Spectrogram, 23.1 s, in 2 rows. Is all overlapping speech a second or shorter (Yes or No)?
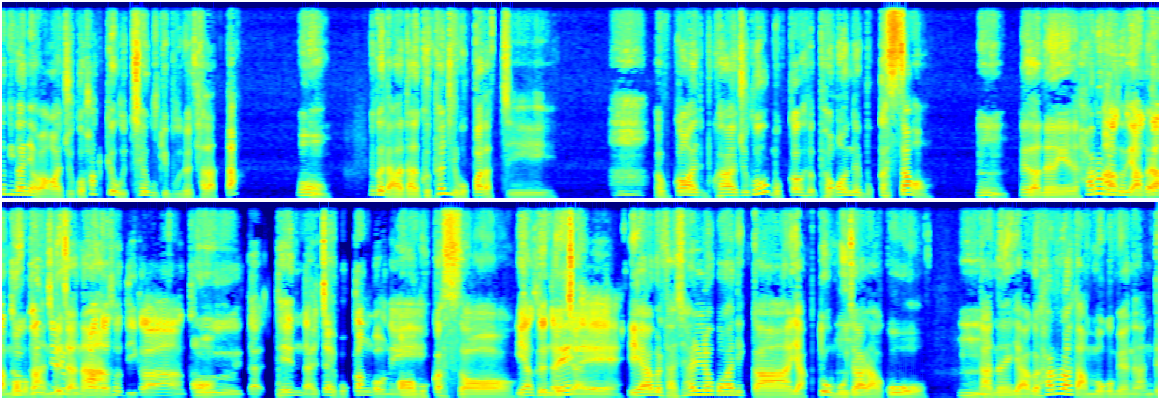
No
